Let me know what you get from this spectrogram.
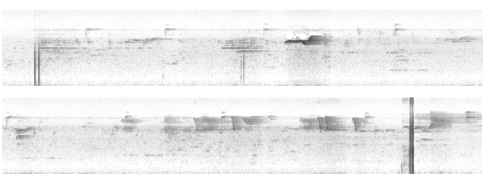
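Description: Birds chirping and calling in short, scattered notes, with two sharp clicks, one about a second in and a louder one near the end.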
